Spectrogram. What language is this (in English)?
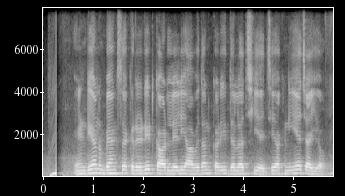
Maithili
